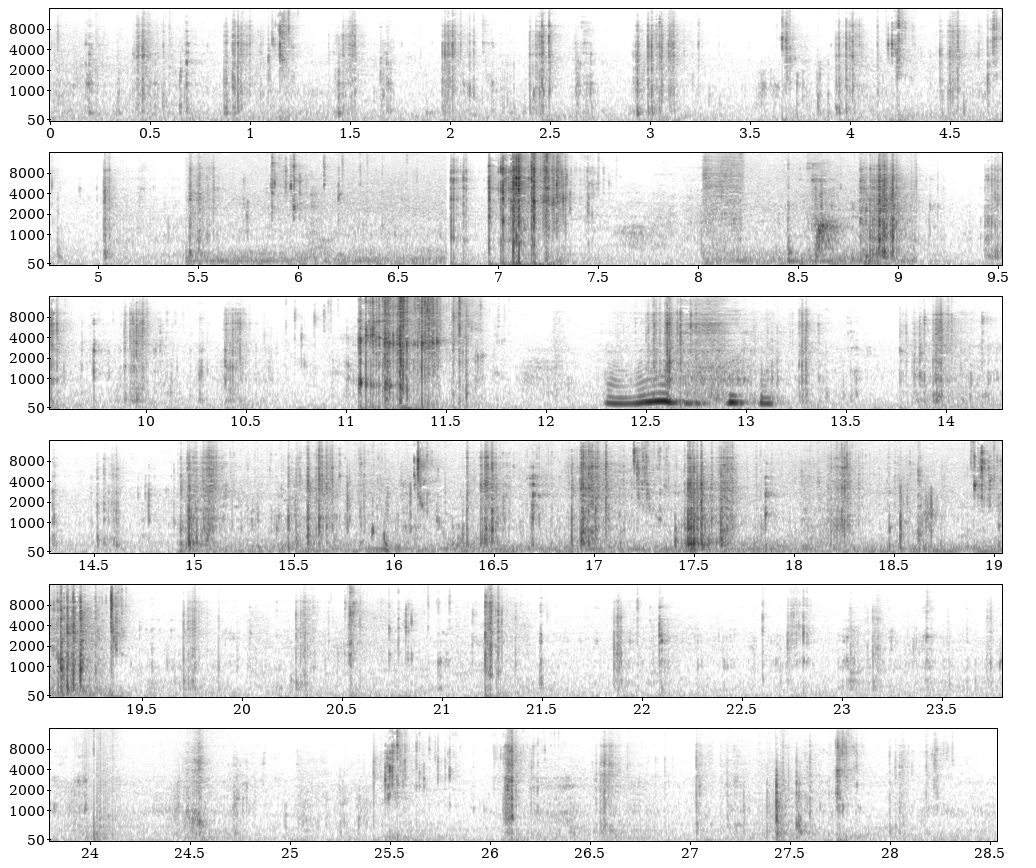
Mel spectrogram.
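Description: Close-up biting and chewing of crispy roast-pig (lechon) skin: a steady run of sharp crunches, with a few louder bites now and then.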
